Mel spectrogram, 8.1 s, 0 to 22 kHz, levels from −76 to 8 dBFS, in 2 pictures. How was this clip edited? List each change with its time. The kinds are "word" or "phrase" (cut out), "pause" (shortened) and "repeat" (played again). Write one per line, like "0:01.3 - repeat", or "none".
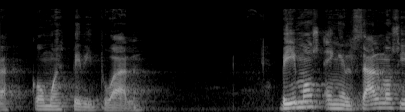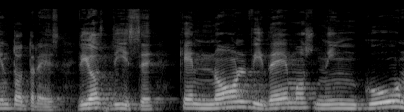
0:04.8 - word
